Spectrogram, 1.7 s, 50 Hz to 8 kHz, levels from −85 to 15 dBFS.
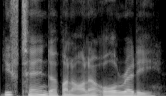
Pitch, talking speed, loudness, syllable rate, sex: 125 Hz, 215 wpm, -15 LUFS, 7.0 syllables/s, male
